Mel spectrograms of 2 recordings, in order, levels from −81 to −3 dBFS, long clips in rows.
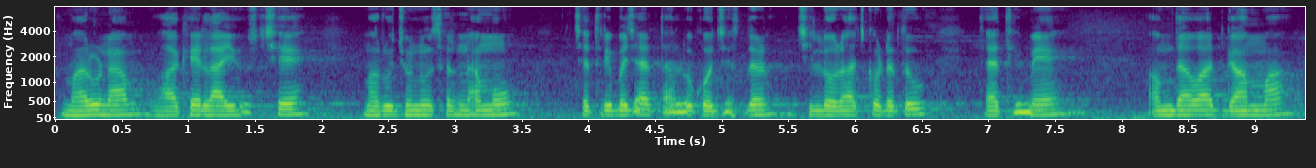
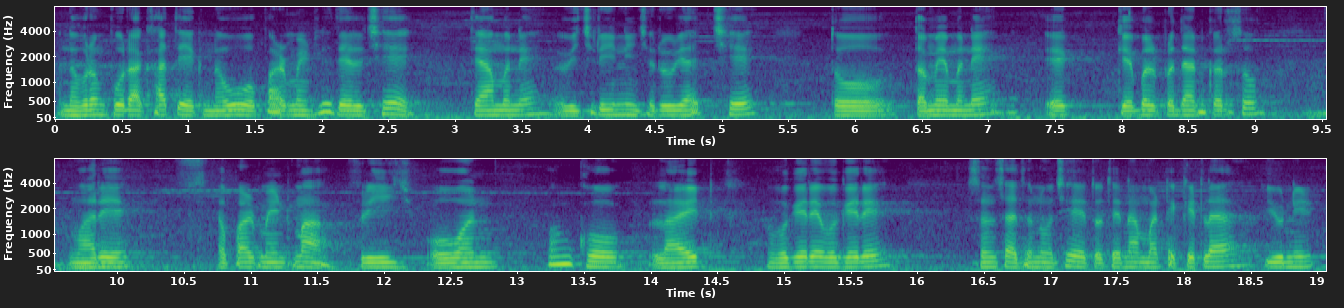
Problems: background sounds at intervals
